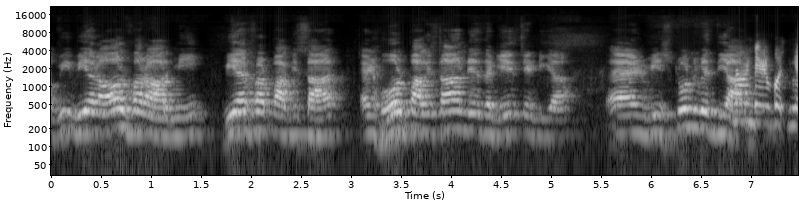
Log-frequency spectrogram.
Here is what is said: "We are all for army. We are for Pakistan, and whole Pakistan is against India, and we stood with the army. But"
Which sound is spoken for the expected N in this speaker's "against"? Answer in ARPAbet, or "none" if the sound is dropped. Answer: none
